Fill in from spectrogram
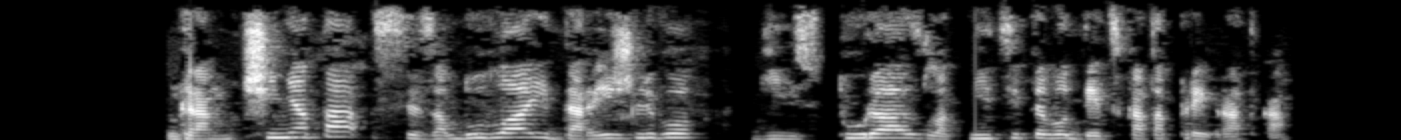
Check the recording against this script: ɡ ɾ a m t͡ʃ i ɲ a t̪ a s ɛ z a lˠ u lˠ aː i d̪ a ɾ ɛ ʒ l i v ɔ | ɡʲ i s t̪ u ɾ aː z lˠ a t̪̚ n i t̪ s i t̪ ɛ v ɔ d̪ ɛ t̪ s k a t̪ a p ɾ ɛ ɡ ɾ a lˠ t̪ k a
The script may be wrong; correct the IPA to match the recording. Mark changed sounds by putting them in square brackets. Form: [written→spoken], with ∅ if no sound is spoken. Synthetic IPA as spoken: ɡ ɾ a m t͡ʃ i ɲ a t̪ a s ɛ z a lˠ u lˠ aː i d̪ a ɾ ɛ ʒ l i v ɔ | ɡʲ [i→iː] s t̪ u ɾ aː z lˠ a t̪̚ n i t̪ s i t̪ ɛ v ɔ d̪ ɛ t̪ s k a t̪ a p ɾ ɛ ɡ ɾ a [lˠ→∅] t̪ k a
